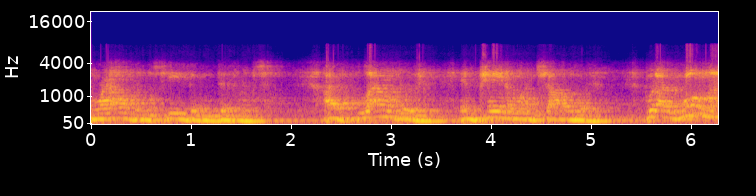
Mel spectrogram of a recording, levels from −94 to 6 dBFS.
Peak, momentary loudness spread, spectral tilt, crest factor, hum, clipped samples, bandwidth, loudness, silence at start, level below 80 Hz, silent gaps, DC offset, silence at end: 0 dBFS; 7 LU; -8.5 dB/octave; 10 dB; none; 0.2%; 6.2 kHz; -11 LUFS; 0 s; -28 dBFS; none; 0.7%; 0 s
